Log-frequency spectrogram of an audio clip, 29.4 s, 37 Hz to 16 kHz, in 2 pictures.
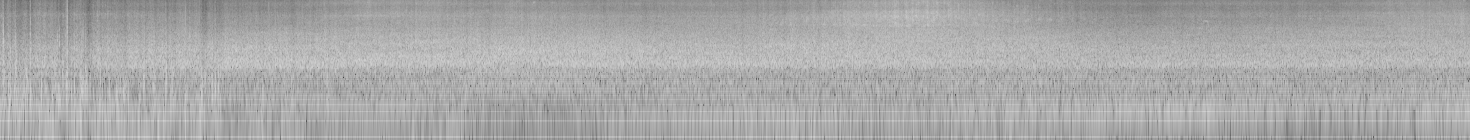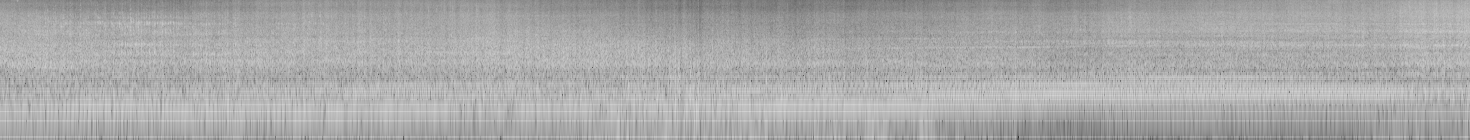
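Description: V8 engines of classic American cars running on the road, heard from a car driving alongside, under wind and road noise. In the later part one engine's note climbs steadily as it pulls harder.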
